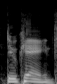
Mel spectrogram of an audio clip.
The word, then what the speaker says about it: Duquesne: 8:40 is DeQuesne. Did I say that right? – Duquesne, thank you, and Illinois, and then the game, and then tomorrow's games wrap up with Oregon and Creighton at 9:40.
